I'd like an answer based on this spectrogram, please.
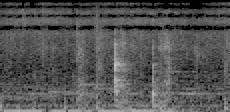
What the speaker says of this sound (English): So now we're gonna burn the curry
